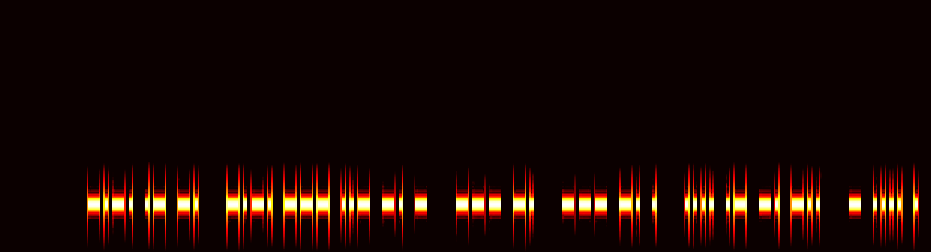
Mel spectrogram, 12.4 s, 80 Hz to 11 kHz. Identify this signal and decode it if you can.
Morse code, heard as a keyed tone, about 21 wpm, 700 Hz. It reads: CAN COUNT ON ONE HAND THE
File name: practice / 22wpm / Sets of 8 Words - 22wpm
